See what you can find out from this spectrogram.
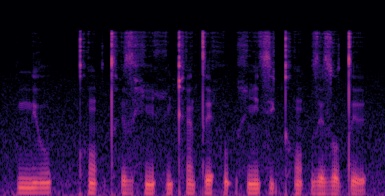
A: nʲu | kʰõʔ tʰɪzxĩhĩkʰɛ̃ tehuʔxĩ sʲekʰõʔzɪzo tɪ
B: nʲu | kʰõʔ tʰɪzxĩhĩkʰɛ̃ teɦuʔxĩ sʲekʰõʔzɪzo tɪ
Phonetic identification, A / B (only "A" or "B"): A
